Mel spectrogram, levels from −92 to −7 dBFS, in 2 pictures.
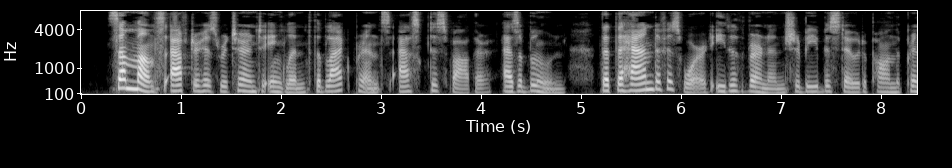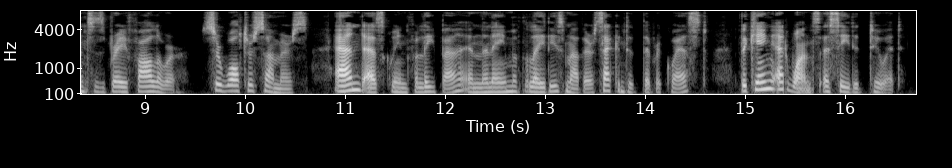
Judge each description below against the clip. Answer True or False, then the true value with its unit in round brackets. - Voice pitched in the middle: True (180 Hz)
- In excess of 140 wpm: True (200 wpm)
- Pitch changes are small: False (3.9 semitones)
